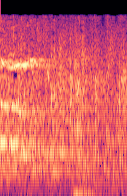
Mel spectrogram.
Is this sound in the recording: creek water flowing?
no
